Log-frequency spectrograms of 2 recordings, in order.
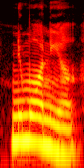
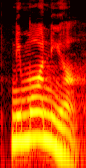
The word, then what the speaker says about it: pneumonia: When there is S and N after P, as in psychology, pneumonia, जब भी P के बाद S और N आता है तो P साइलेंट हो जाता है।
